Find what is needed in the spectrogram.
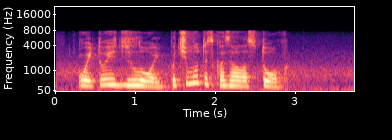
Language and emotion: Russian, neutral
